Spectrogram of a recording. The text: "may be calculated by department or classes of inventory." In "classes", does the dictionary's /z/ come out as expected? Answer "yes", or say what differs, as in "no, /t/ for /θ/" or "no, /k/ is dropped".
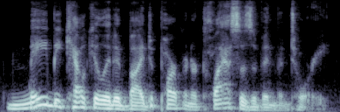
yes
